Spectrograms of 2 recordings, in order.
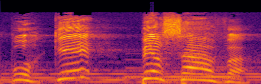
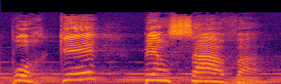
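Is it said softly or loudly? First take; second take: loudly; softly. First: It is said louder and more forcefully. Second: It is said at normal loudness.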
